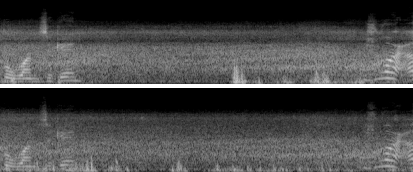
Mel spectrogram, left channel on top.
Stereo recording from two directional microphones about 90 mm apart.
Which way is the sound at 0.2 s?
15° left (ahead or behind).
